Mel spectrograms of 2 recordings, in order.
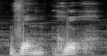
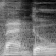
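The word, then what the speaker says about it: Van Gogh: this isn't suicide though van go how wish I was there right now mhm or actually Von go Vincent Von it's not van go but obviously that's easier to pronounce the national Galleria of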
